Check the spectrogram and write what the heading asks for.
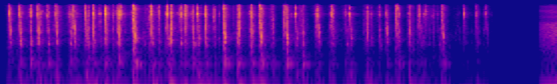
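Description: Computer keyboard typing sound effect: a rapid run of key clicks that thins out and stops shortly before the end.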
